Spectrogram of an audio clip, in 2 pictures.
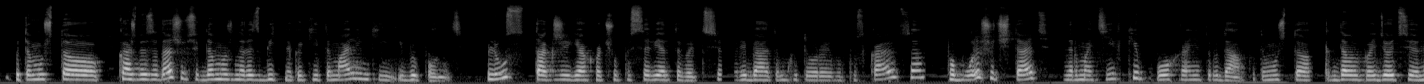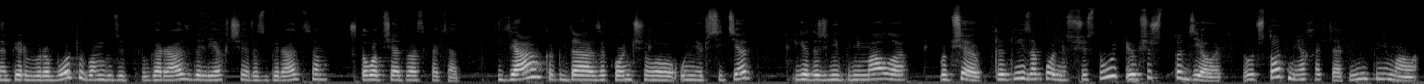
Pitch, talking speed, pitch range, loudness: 220 Hz, 145 wpm, 205-235 Hz, -24 LUFS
